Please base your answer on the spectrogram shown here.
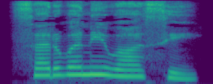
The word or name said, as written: ಸರ್ವನಿವಾಸಿ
